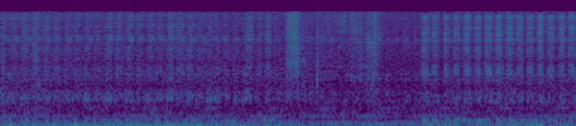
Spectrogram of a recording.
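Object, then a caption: Paper coloring book page scratched with a wooden colored pencil. A gloved hand colors an open paper coloring book page lying flat, scratching the paper with the tip of a pink wooden colored pencil. The quiet, steady scratching rides over a low, constant hum. Brief bright strokes stand out now and then.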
